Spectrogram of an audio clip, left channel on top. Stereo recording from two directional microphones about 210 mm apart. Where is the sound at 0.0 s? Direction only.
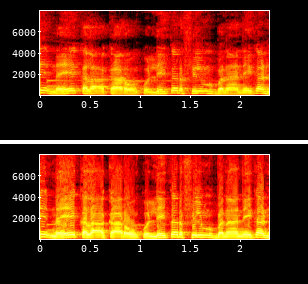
50° right (ahead or behind).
